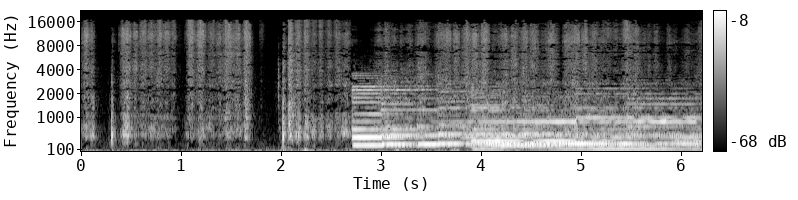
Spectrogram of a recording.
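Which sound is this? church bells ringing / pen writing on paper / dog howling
pen writing on paper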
